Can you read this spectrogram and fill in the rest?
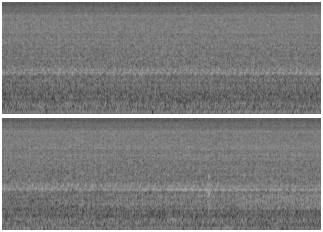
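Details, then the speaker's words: Car idling during an A/C recharge from cans, on the last can after the gauge dropped into the green (low): the compressor stays engaged with an even, unbroken hum and no cycling; A/C compressor running normally. "you can hear the AC pump staying running now so that's good"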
